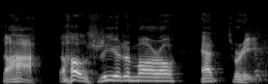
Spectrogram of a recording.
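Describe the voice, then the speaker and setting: An actor playing a genial, oblivious factory boss in old-time radio sitcom style. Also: male voice, fairly high pitch, sing-song, a little slow, a bit bright. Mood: delighted.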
